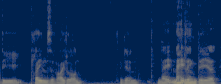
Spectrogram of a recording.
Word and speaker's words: Eidolon: An upcoming expansion called the Plains of Eidolon. Again, nailing the pronunciation. Eidolon? It's Eidolon. I watched the video. It is Eidolon.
